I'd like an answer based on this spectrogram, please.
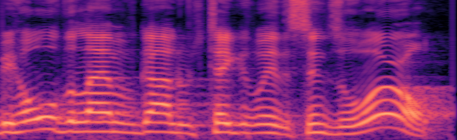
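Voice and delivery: John the Baptist proclaiming. Retold or imitated. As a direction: announce it fast and high like a prophet. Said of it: "he just said".

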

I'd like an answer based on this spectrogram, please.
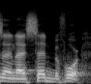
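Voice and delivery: ordinary talk

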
